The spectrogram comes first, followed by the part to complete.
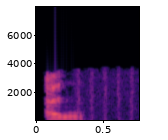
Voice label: Sheriff Dispatch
